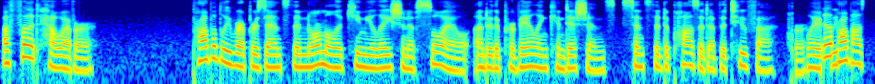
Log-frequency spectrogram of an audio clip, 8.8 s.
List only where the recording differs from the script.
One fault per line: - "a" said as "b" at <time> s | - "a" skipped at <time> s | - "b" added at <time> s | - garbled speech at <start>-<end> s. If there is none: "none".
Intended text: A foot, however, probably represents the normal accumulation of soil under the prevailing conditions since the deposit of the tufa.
- garbled speech at 7.9-8.6 s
